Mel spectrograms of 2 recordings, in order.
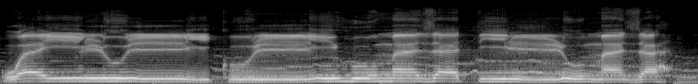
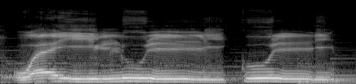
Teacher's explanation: kita tak jelaskan bunyi bacaan tanwin, kita masuk terus pada huruf selepasnya. Dan satu lagi terdapat kebetulan tanwin 2 di bawah bertemu dengan huruf lam pun sama, merupakan hukum bacaan idgham bila gunnah.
